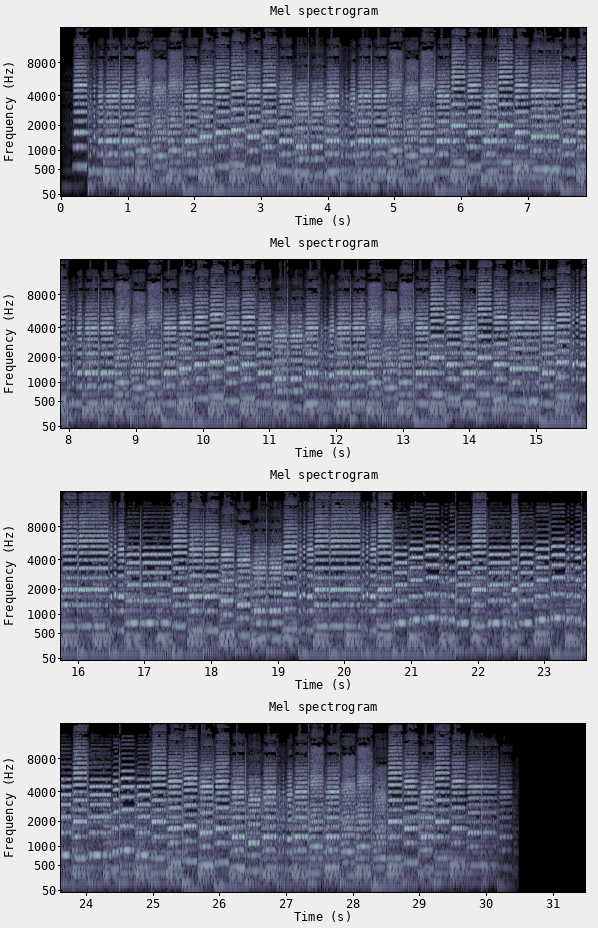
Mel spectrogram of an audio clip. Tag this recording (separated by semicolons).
Accordina; Accordion-VST; Concertina; Pianica; Piano-Accordion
